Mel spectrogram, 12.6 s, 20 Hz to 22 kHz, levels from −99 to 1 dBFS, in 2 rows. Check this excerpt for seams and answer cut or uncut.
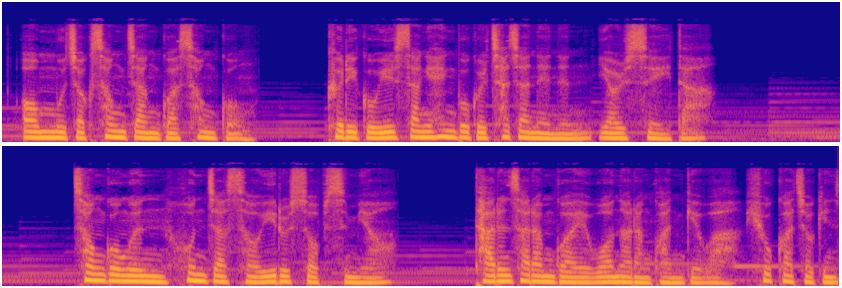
cut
